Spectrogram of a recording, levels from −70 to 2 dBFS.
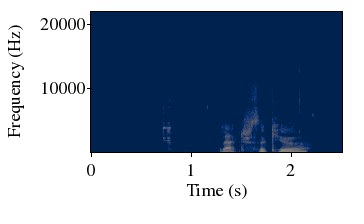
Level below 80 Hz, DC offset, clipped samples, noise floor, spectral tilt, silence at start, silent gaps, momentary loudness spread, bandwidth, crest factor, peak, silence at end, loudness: -76 dBFS; under 0.1%; under 0.1%; -82 dBFS; -5.5 dB/octave; 0.7 s; none; 16 LU; 16 kHz; 20 dB; -22 dBFS; 0.3 s; -39 LUFS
